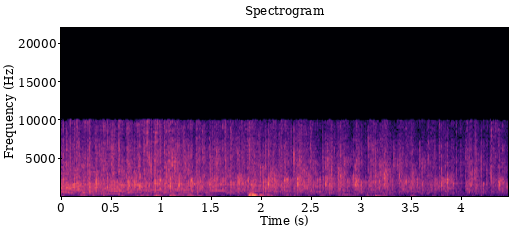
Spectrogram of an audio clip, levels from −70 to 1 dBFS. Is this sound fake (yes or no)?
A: no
